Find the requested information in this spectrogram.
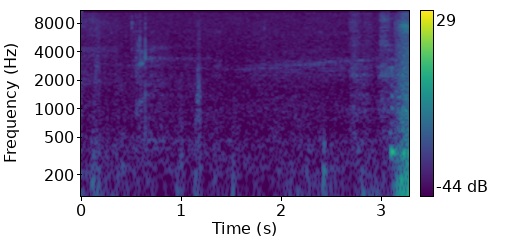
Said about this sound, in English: That was him breathing.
